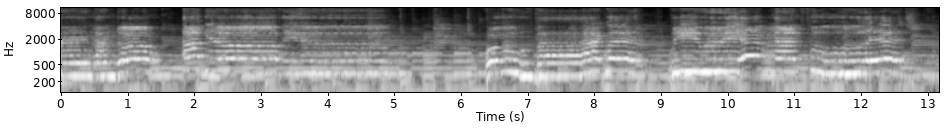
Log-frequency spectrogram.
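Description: Male singer singing with long held notes over his own acoustic guitar accompaniment, performed live.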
